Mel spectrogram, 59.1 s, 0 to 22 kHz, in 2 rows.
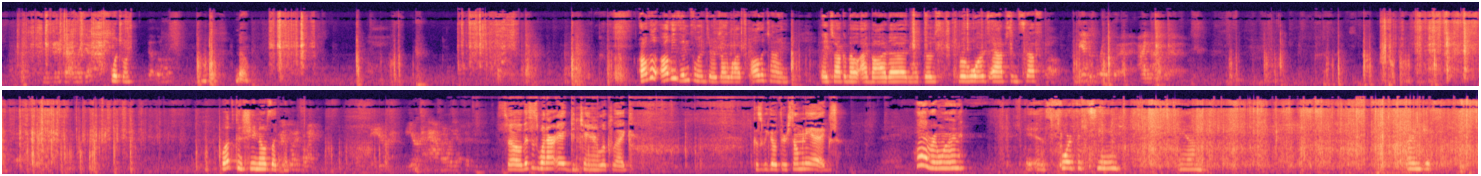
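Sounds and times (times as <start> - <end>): packaging rustling: 0.3 - 2.5, 5.4 - 6.3, 9.1 - 10.4, 27.5 - 32.9, 49.5 - 59.0.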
